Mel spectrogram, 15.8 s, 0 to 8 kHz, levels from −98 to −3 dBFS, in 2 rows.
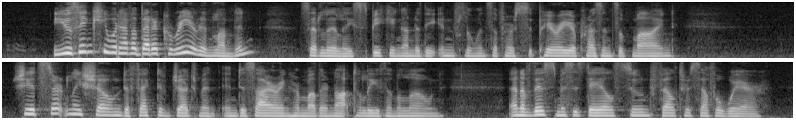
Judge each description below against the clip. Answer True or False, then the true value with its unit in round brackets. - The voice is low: False (145 Hz)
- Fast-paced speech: False (175 wpm)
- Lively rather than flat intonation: False (4.3 semitones)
